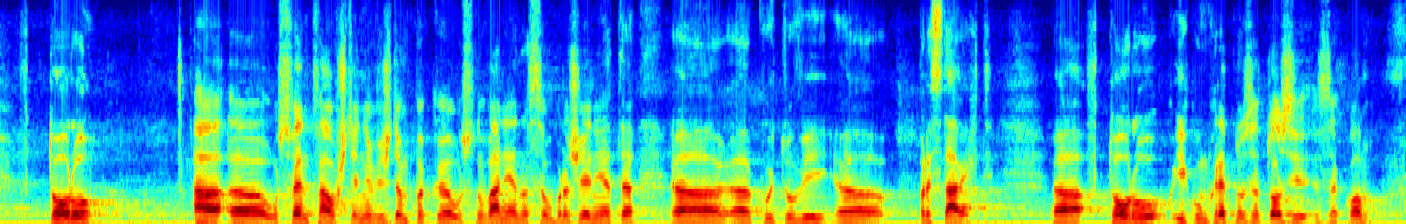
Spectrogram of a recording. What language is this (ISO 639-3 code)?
bul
